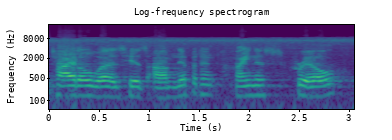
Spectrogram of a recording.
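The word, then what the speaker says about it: Krll: His name and title was his omnipotent highness krill, pronounced krill, spelled K R L L or C R L.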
